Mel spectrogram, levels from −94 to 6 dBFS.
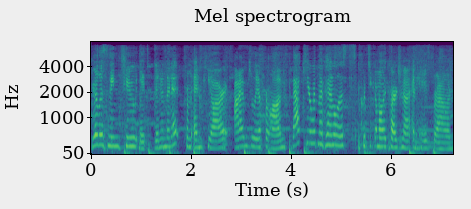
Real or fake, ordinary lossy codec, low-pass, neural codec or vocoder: fake; MP3, 48 kbps; 7.2 kHz; codec, 44.1 kHz, 2.6 kbps, SNAC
